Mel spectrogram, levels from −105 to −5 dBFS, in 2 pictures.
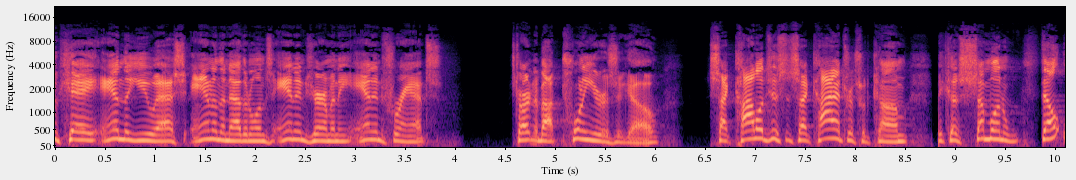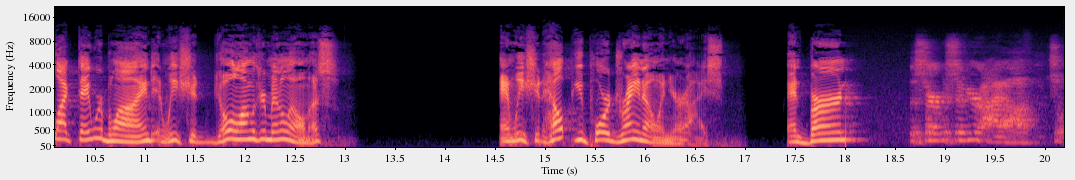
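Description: A speech recording in which, at 18.01 s, the sound abruptly turns roomy and hollow, loses low end, and drops by roughly 10 dB, with background noise sitting at around 30 dB below the speech. This character holds through to the end of the clip. The sudden shift in tone and level points to a switch to a distant microphone, likely because the close microphone's feed failed or was dropped and a farther pickup took over.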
